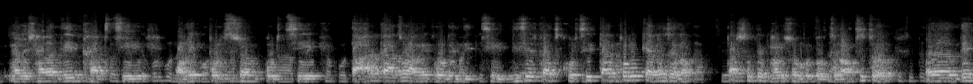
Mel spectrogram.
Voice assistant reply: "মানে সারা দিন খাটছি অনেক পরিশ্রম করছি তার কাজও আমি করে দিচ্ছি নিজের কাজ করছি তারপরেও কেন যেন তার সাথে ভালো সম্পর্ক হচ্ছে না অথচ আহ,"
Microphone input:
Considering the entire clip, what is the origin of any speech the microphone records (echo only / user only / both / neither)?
both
